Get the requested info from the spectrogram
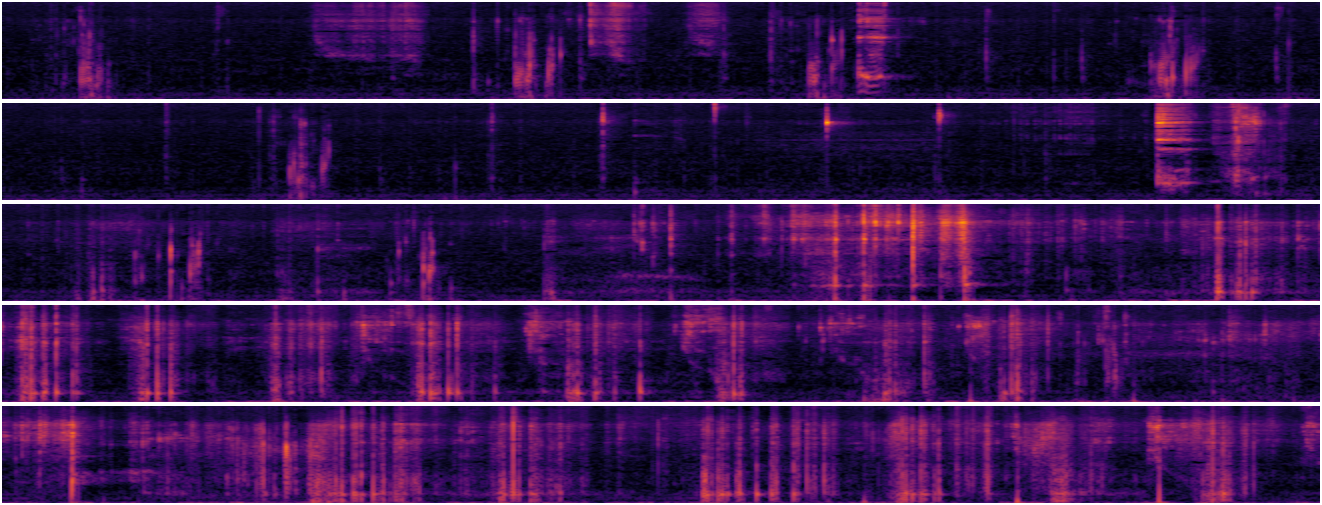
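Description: Close-up crunching and chewing as a clear, cup-shaped edible is bitten into and eaten: scattered crisp crunches at first, coming thick and fast from about halfway.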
